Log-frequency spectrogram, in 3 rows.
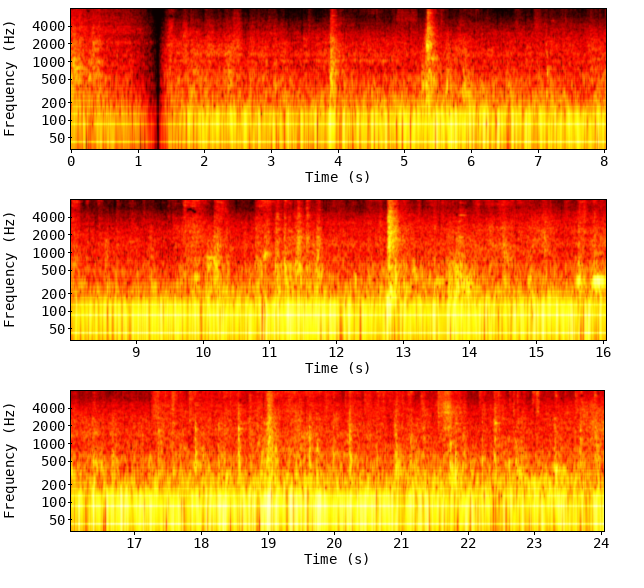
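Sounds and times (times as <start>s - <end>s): low train rumble: 0.0s - 24.0s
train wheels clicking over rail joints: 0.0s - 24.0s.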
